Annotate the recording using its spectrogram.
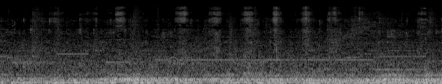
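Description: Gloved hand scraping and pressing loose garden soil into a basin around a plant: soft scrapes over a steady low rumble, with faint held musical tones.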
